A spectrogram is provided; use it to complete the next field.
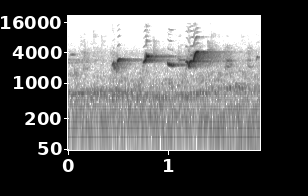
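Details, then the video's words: Short whistled phrase of cucak emas (kutilang emas), an aviary bird used as a lure (pancingan): three or four clear, slightly slurred notes rising and falling in quick sequence. "PANCINGAN CUCAK EMAS \ KUTILANG EMAS"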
